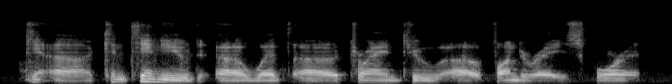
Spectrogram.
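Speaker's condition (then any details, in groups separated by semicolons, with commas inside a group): ALS; speech issues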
